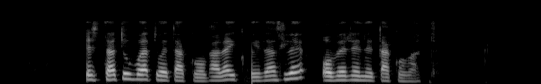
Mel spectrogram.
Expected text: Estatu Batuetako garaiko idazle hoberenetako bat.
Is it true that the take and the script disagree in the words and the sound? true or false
true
